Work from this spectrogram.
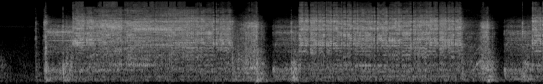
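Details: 1984 Commodore MPS 801 dot matrix printer in test mode in 2021 with dry ink ribbon: rapid buzzing print-head hammering bursts with brief pauses at each line return; printing normally.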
